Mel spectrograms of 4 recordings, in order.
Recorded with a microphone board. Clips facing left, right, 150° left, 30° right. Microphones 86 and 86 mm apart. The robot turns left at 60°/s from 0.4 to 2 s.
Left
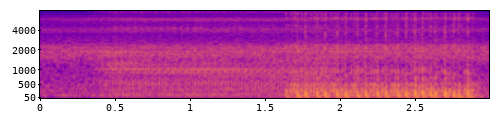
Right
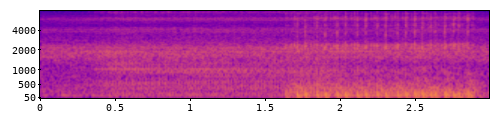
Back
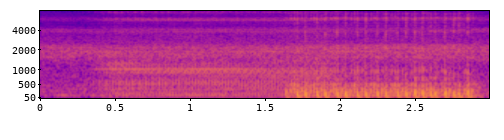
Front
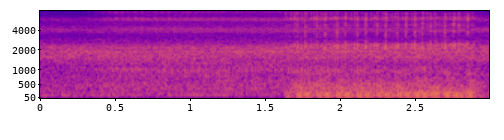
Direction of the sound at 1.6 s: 145° left.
